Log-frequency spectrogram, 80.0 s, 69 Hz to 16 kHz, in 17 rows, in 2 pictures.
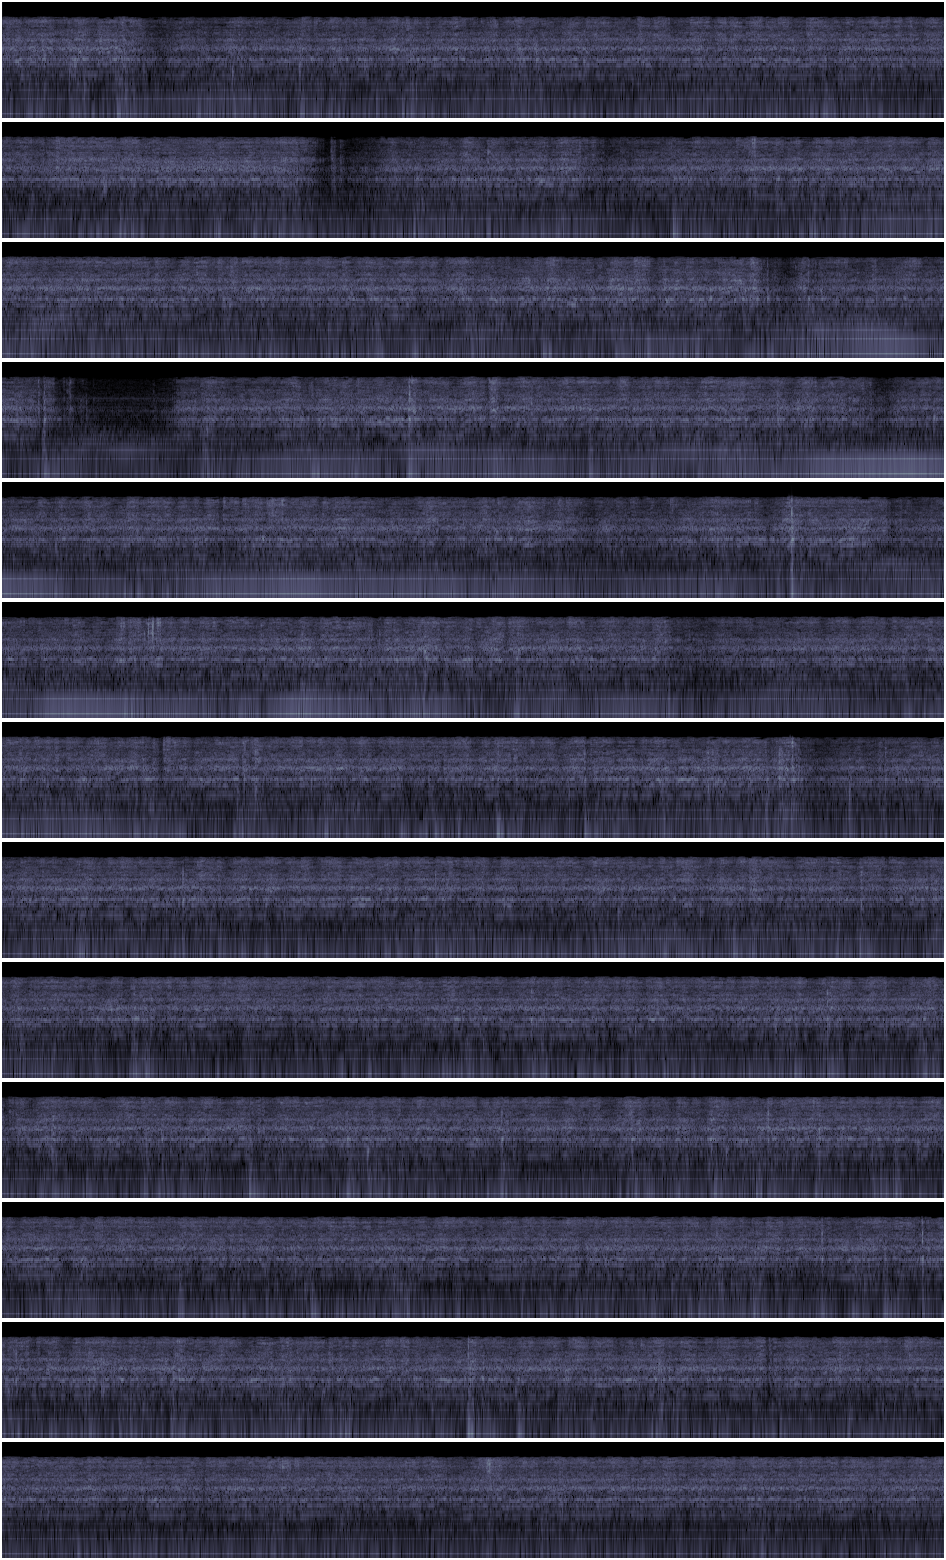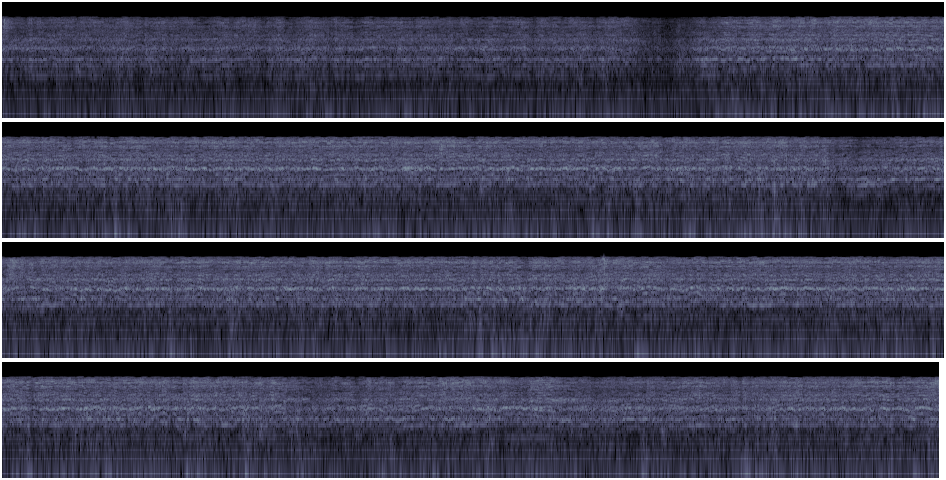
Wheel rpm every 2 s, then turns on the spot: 60, 70, 60, 50, 70, 70, 50, 40, 70, 60, 60, 60, 60, 60, 70, 60, 60, 70, 70, 70, 70, 70, 70, 70, 70, 70, 70, 70, 70, 70, 70, 60, 90, 110, 110, 110, 110, 110, 100, 100.
none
